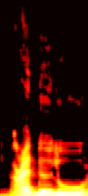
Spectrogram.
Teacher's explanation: salah satunya huruf Dal apabila dia sukun maka dipantulkan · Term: qqah sugro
